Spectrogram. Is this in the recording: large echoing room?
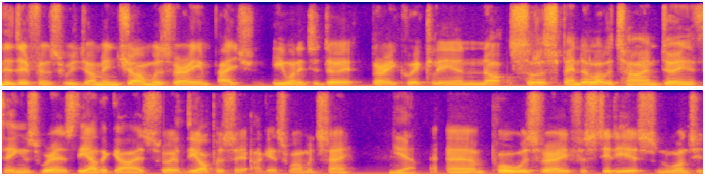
no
